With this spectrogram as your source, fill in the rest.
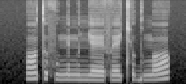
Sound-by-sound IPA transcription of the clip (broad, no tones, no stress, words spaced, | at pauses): ɔtʊfuŋɛ ŋoɲɛːfɛːcʰo ɡuŋɔ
